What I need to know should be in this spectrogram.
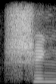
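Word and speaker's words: shoji: no wait that's me no way that's pronounced Shing he's sorry people spent a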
